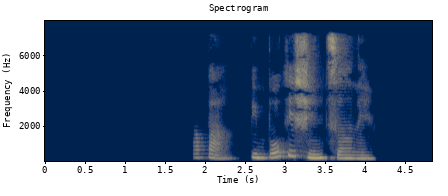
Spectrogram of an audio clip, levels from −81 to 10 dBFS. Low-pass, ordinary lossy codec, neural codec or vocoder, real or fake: 7.2 kHz; MP3, 48 kbps; none; real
